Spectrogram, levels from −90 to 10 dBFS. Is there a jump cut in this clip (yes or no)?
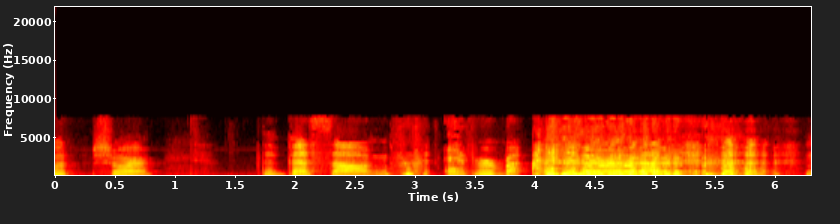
no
